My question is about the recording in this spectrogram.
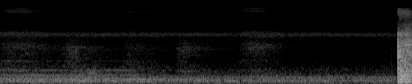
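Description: Quiet room tone: steady low background noise with a faint hum, and no distinct event.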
